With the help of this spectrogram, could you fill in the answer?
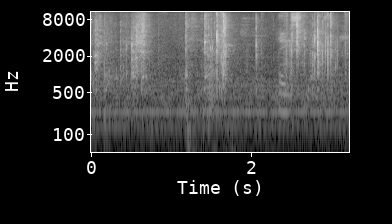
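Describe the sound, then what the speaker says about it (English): Scissors snip through plastic toy packaging in a few sharp, close cuts and crinkles, mixed with rustling, with a low steady hum underneath. "You may need the scissors. Okay, scissors to the rescue. I'm just gonna cut this whole thing."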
